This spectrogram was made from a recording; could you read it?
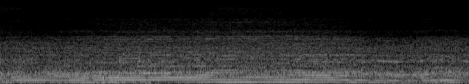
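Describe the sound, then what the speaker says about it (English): Lawnmower engine running steadily in the background beside an outdoor generator oil change, a continuous droning hum with a slight waver in pitch and no speech over it. "Sorry about the lawnmower"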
